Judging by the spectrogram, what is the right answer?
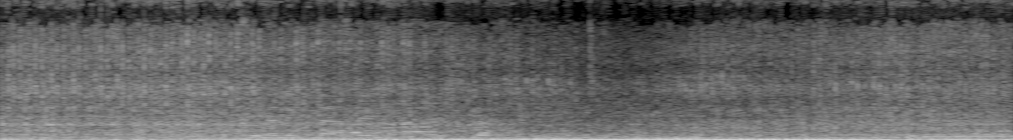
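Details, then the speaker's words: Honda City after distributor setup restored to original, check engine cleared, still cold, before aircon on: steady even low idle with no misses, hunting or surging; idle correct, high-idle fault fixed. "O na yan na ganyan kababa so malamig pa rin ganyan kababa yung setup niya. Yan yung setup niya nung una"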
